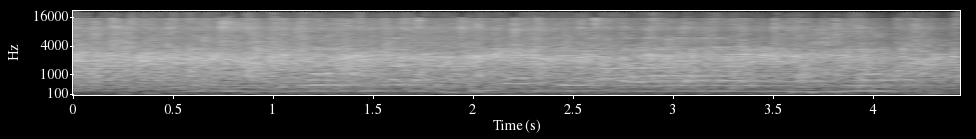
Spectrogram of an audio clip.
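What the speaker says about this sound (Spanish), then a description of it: "vamos a darle un fuerte aplauso a los que están en Chicago y a los que están en Chiapas" A church congregation applauds loudly during a Spanish-language sermon, a dense, sustained wave of clapping and crowd noise that fills the room from start to finish.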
